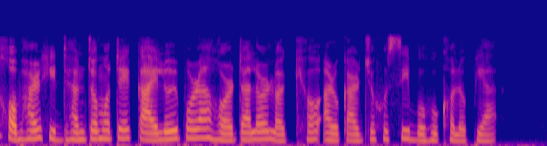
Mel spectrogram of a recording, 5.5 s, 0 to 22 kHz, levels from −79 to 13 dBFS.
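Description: Throughout the speech, the sound carries plainly audible codec damage consistent with Bluetooth LC3 compression, likely from an LE Audio link. Nothing reaches above about 7.7 kHz, and the upper band has a breathy, grainy texture where noise stands in for detail, which fits a rate near 32 kbps with 10 ms frames. On a spectrogram, energy stops at a flat ceiling near 7.7 kHz, with speckled noise filling the highest region below it.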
